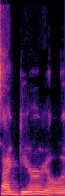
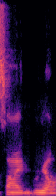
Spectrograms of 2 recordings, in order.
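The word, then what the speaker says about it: sidereal: So some people say cyereal because that's how it's spelled. And some people say cidurial. It's cidurial. It's not side real, but it's cidurial.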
